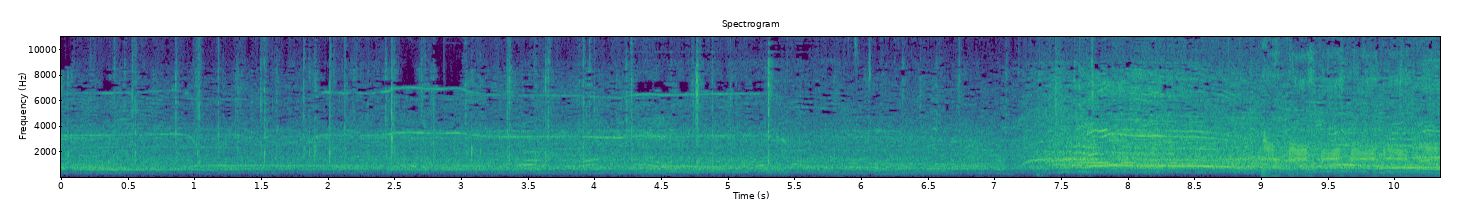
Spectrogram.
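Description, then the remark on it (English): A big stadium crowd at SoFi Stadium, recorded from the end zone, roars steadily, then erupts into louder cheering and applause about two-thirds through as Derek Carr throws a touchdown to Devontae Adams at a home game, with whoops and a voice buried in the dense, sustained wall of noise. “And listen to the listen to the applause and the crowd explosion when this happens.”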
